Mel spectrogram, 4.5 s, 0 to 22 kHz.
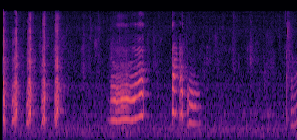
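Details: Pet Indian ringneck parakeet, 11 months old, indoors, imitating speech and singing. Opens with a run of quick clicks, then a warbling, voice-like phrase, a shorter wavering note, and a rising sound at the end.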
